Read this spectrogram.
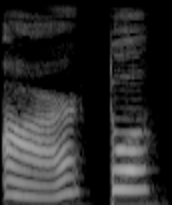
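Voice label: "ěrduo", Mandarin Chinese; 耳朵; (danh từ) tai; Giáo trình chuẩn HSK3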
